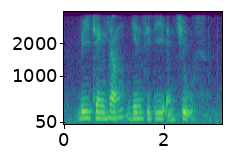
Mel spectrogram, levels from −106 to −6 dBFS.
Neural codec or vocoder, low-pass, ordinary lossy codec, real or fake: vocoder, 44.1 kHz, 128 mel bands every 256 samples, BigVGAN v2; 3.6 kHz; AAC, 24 kbps; fake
